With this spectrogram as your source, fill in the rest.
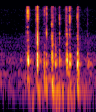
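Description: Typing on a computer keyboard while writing code, a quick run of about eight distinct key clicks in an uneven rhythm, close and fairly quiet, with no talking.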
